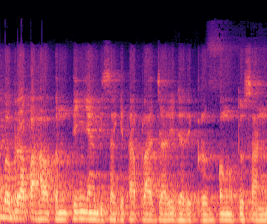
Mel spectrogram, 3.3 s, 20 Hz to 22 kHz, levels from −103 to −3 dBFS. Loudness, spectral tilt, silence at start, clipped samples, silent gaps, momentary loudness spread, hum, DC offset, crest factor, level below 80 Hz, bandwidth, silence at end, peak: -14 LUFS; -7.5 dB/octave; 0 s; under 0.1%; none; 5 LU; none; under 0.1%; 14 dB; -44 dBFS; 10 kHz; 0 s; 0 dBFS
